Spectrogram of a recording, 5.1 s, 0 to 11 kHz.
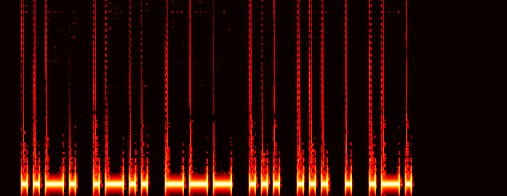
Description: Morse code, heard as a keyed tone, about 20 wpm, 700 Hz. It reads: FLOSSER
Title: Difficult Words - Speed-Racing with Hints - 20wpm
